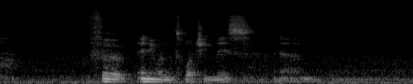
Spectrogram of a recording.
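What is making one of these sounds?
A middle-aged man talks with animation close to the microphone.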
